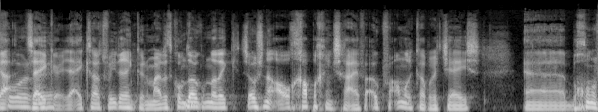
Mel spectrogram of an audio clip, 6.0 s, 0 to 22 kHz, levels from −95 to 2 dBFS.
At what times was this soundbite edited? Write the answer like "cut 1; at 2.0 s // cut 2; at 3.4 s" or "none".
none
